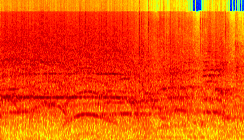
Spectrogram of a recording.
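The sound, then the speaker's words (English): A loud wrestling crowd at Combat One cheering and shouting steadily for wrestler Soda Pop after his arm drag off the top rope, a dense wall of voices with rising whoops and high-pitched yells for several seconds. “Crowd loving it here at Combat One.”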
